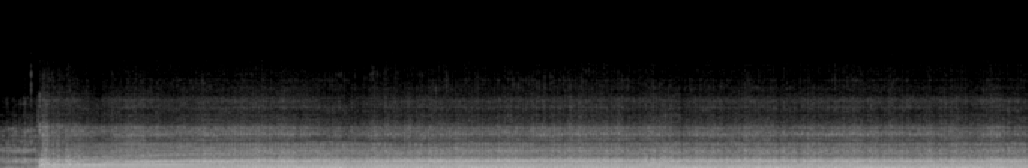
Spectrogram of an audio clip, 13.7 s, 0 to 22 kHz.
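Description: An 80cc two-stroke engine kit on a bicycle starts and runs, settling into a steady, loud, buzzy drone held close for over ten seconds without pause.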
